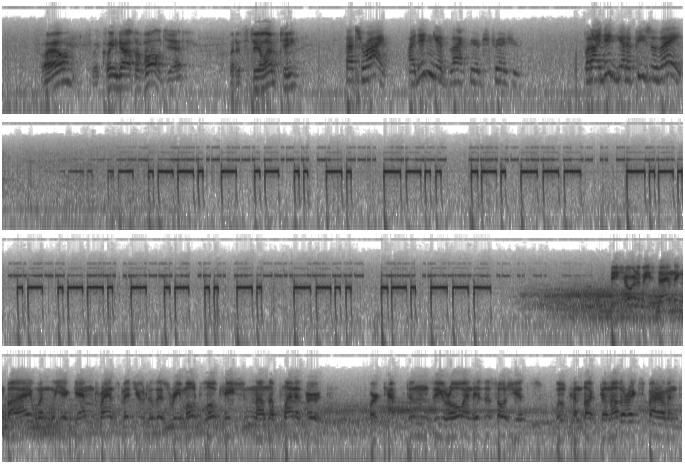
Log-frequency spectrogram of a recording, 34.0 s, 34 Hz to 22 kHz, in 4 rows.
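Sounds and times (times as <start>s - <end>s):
morse code beeps: 9.2s - 25.6s
low swell of sound: 23.5s - 34.0s.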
